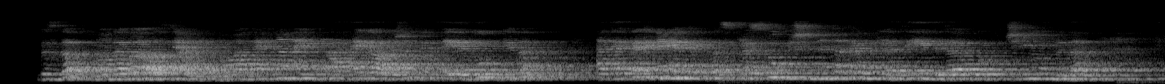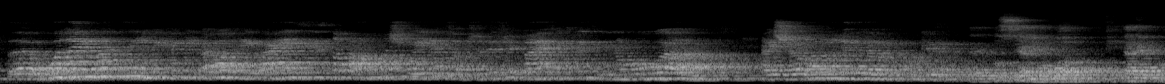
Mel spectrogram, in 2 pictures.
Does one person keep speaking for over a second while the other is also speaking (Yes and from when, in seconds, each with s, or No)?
No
